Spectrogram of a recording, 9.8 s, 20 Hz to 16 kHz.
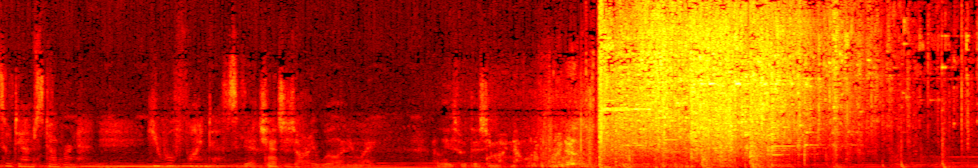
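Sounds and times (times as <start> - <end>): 
speech: 0.0 - 6.6
window glass shattering: 5.5 - 9.7
falling glass shards tinkling: 6.0 - 9.7.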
